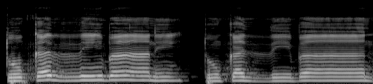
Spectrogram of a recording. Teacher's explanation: با کے اوپر کھڑا زبر ہے، ایک الف مقدار میں کھینچیں گے، نون کو نرم سے ادا کریں گے۔ تکذبان، تکذبان، وقت کی صورت میں نون کو ساکن کریں گے۔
